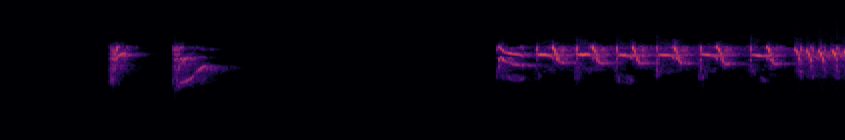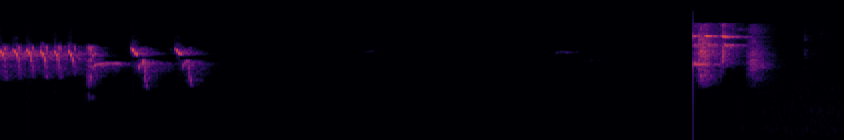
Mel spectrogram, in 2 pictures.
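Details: Two short chips, then a fast buzzy rattling trill of about three seconds from a Black siskin, ending in a few slurred notes and one final harsh burst.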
